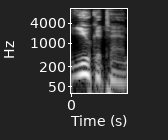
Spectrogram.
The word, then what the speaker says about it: Yucatan: No, you don't have to say it like that. Yucatan is fine.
